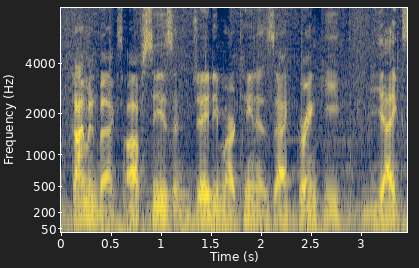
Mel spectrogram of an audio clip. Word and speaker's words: Greinke: Martinez, Zack Greinke, yikes, how do you think he is playing out? Look, Zack Greinke rhymes with Yankee, and maybe that might be a good alternative.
